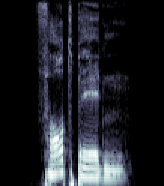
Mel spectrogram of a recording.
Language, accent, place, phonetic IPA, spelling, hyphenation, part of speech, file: German, Germany, Berlin, [ˈfɔʁtˌbɪldn̩], fortbilden, fort‧bil‧den, verb, De-fortbilden.ogg
- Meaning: to continue educating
